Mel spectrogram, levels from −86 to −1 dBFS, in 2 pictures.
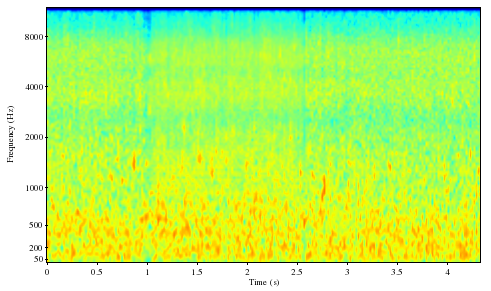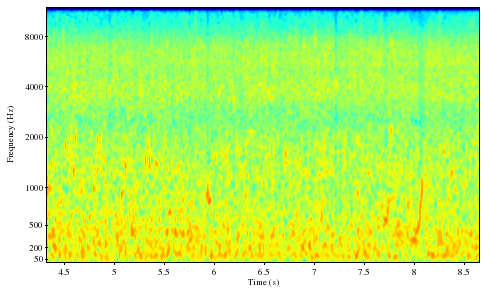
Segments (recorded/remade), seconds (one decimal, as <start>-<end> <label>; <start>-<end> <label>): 0.0-1.0 recorded; 1.0-2.6 remade; 2.6-8.7 recorded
